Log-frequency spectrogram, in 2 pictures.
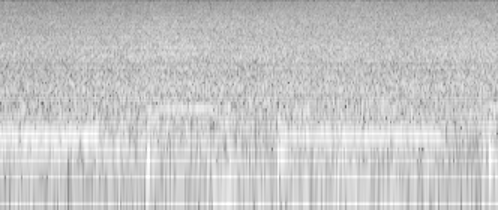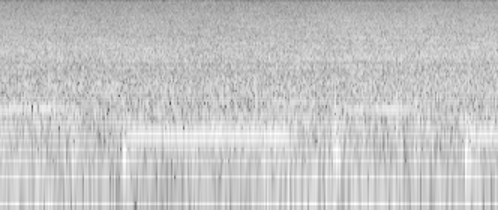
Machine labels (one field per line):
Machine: slide rail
